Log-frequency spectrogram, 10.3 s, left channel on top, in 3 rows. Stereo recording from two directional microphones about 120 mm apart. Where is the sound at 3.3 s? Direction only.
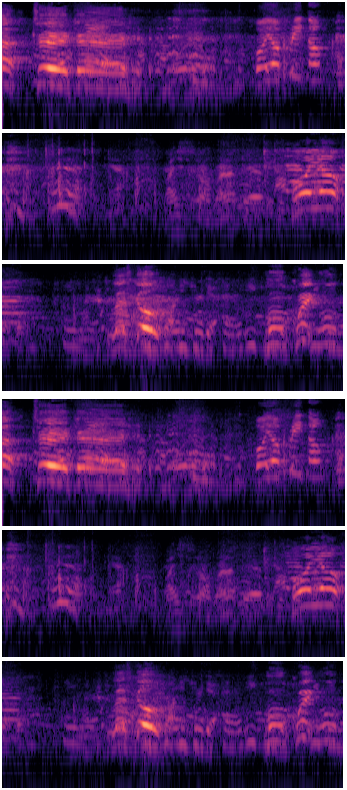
55° right (ahead or behind).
